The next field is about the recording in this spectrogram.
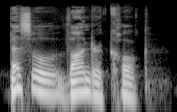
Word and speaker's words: Bessel van der Kolk: I believe it's Bessel van der Kolk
